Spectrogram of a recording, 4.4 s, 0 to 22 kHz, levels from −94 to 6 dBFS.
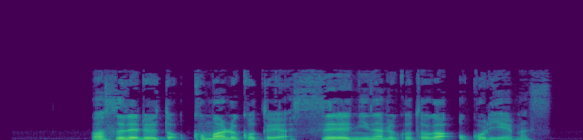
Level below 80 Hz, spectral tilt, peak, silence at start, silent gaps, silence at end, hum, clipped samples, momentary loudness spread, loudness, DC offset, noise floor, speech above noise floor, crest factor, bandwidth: -62 dBFS; -6 dB/octave; -4 dBFS; 0.7 s; none; 0.4 s; none; under 0.1%; 10 LU; -25 LUFS; under 0.1%; -78 dBFS; 54 dB; 22 dB; 11.5 kHz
